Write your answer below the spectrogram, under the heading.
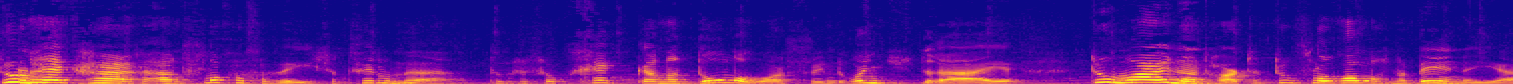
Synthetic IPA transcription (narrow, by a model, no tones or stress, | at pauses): tunɦɛɪkɦarandəflokəxəʋeːsatfɪlˠəmətunsəsoxɛkkanədolˠəʋɔsɪndərɔntjəsdraːjə | tunʋajdənətɦɔɹtɛntunflokɔlˠəsnabɪnəja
